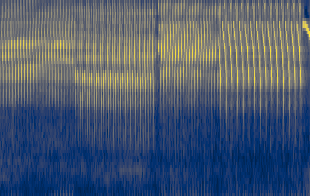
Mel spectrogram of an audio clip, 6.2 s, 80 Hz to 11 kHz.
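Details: Canary singing a long rolling song used to prompt other canaries to sing, recorded 21 April 2022: dense rapid trills at high pitch, shifting between buzzy rolls and fast repeated sweeping notes, with no other sounds.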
